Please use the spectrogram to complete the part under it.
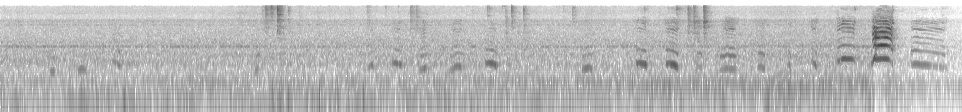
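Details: Heavy-boned, double-coated home-bred German Shepherd puppies whimpering, short high squeaky whines scattered from four seconds on, building to a louder yelping cluster near nine seconds, over a steady background hum.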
